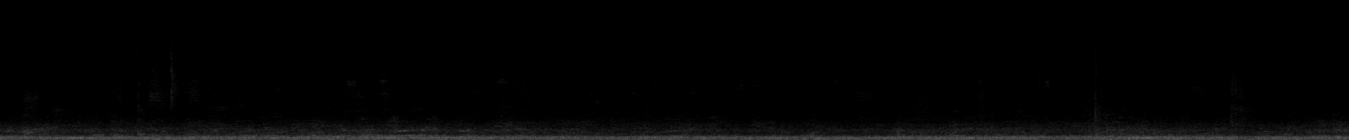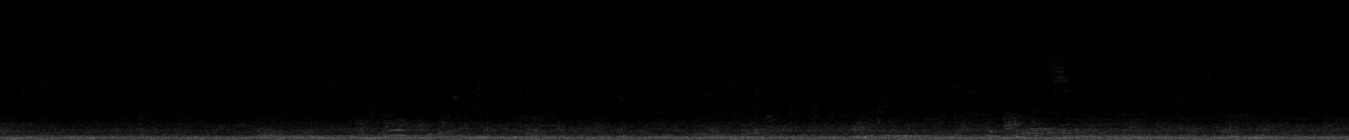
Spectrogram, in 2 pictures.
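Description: Many men and women murmur and chatter at once in a large, echoing hall.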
